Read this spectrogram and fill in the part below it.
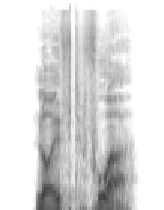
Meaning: third-person singular present of vorlaufen
- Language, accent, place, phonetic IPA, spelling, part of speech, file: German, Germany, Berlin, [ˌlɔɪ̯ft ˈfoːɐ̯], läuft vor, verb, De-läuft vor.ogg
